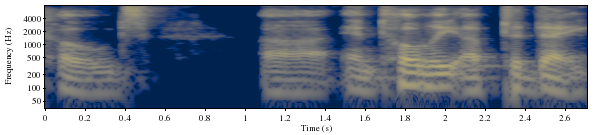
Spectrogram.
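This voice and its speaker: The man's tone is dark and mellow, heard against a quiet background. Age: 70s. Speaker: property owner speaking at public hearing. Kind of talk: public comment at city council.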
